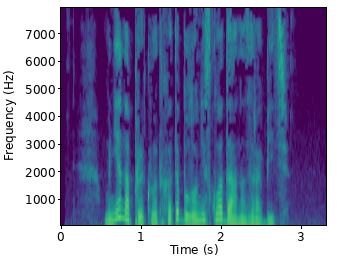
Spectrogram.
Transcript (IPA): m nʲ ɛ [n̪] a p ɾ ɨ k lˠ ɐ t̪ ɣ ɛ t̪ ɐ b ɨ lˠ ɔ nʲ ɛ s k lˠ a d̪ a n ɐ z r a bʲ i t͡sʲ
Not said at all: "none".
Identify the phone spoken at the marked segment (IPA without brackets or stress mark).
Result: n̪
